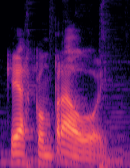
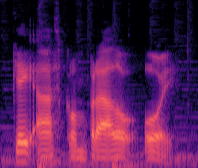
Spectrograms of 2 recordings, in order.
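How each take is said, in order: First: Sounds are dropped and squished together. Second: Every sound is pronounced clearly and separately. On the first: It sounds like natural native speech. The speaker calls it right. "A native would say" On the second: It sounds mechanical and unnatural. The speaker calls it wrong. "that pronunciation sounds mechanical, false"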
